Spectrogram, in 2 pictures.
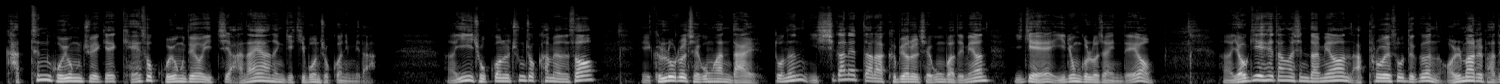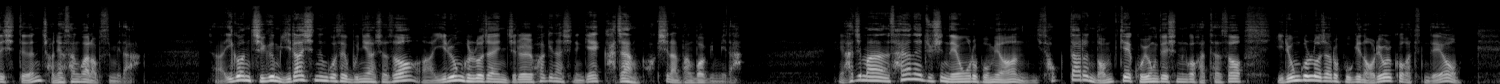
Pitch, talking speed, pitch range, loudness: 140 Hz, 365 characters per minute, 115-170 Hz, -23 LUFS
